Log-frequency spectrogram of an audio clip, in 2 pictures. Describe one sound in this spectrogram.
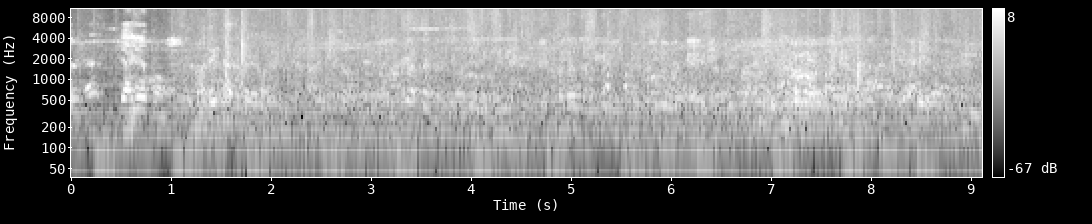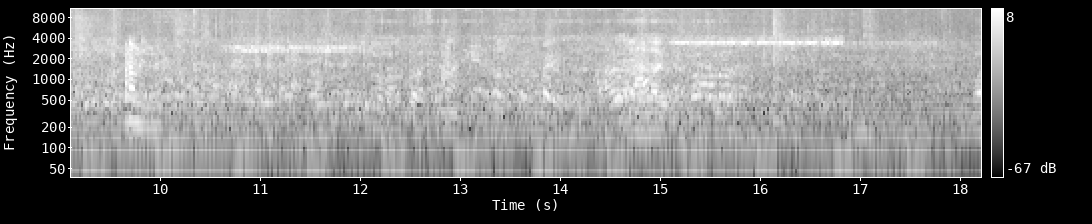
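Several men talk in a crowd outdoors.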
